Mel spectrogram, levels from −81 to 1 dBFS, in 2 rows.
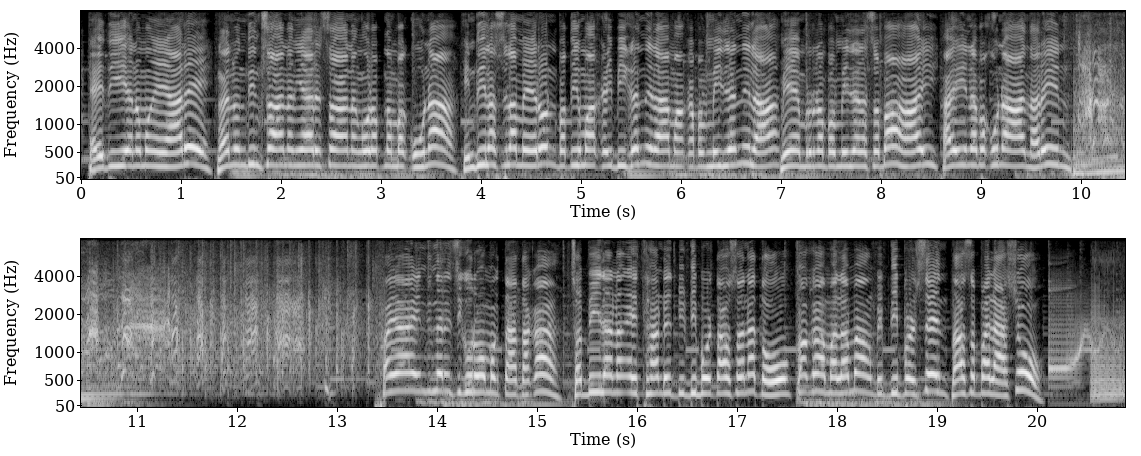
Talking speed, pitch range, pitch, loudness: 145 wpm, 255-285 Hz, 270 Hz, -11 LUFS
